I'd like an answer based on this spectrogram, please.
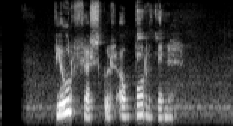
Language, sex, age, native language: Icelandic, female, 30-39, Icelandic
